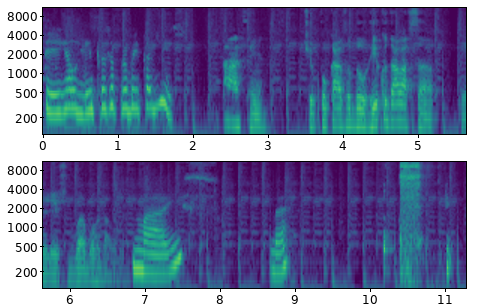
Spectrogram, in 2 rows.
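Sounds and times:
speech: 0:00.0 - 0:07.9, 0:08.6 - 0:09.2
loud sneeze: 0:10.2 - 0:11.2.

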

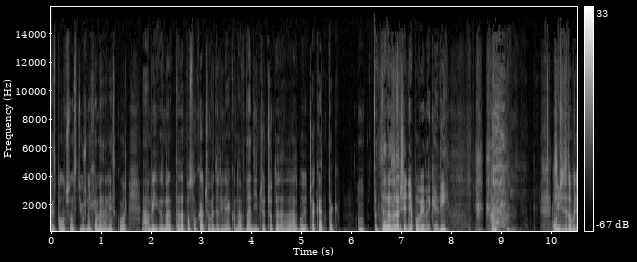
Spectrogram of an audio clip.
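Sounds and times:
speech: 0:00.0 - 0:09.3, 0:09.9 - 0:10.5
laughter: 0:08.5 - 0:09.6
rough throaty cough: 0:08.7 - 0:09.4.

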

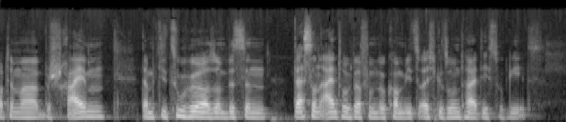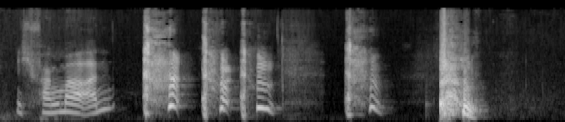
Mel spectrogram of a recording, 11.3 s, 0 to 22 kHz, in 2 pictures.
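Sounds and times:
speech: 0:00.0 - 0:07.5, 0:10.3 - 0:10.5
loud coughing: 0:07.1 - 0:10.6
throat clearing: 0:09.1 - 0:10.6.

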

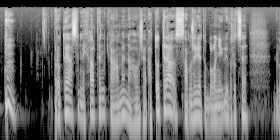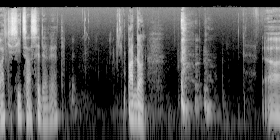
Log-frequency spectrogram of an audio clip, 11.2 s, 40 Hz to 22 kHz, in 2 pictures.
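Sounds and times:
person coughing loudly: 0:00.0 - 0:00.4, 0:09.2 - 0:10.0
throat clearing: 0:00.0 - 0:00.5, 0:09.2 - 0:10.0
speech: 0:00.1 - 0:00.4, 0:01.1 - 0:07.0, 0:08.2 - 0:09.8, 0:10.9 - 0:11.2.

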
